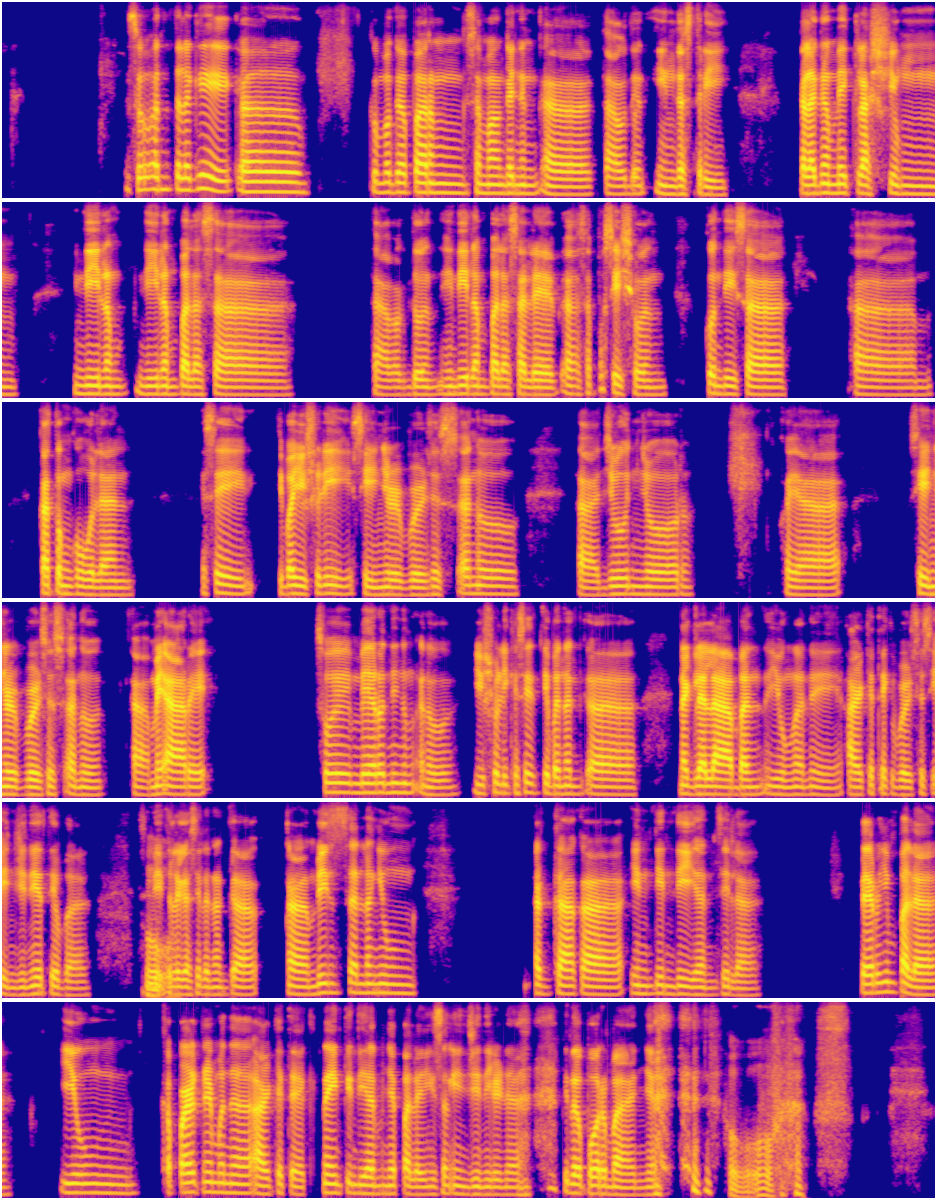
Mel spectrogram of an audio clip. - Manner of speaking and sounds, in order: other background noise; tapping; laughing while speaking: "na"; chuckle
- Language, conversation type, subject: Filipino, advice, Paano ko muling maibabalik ang motibasyon ko sa aking proyekto?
